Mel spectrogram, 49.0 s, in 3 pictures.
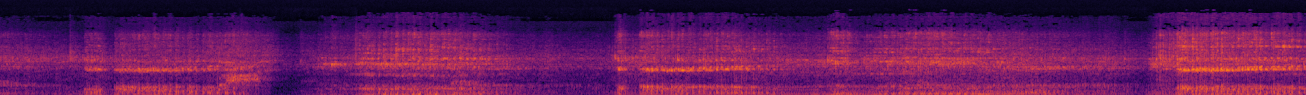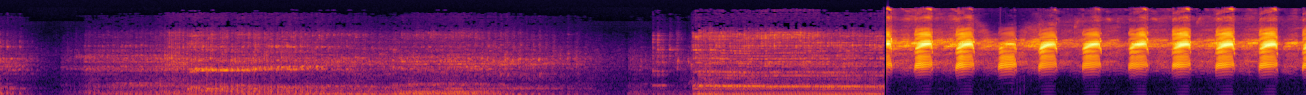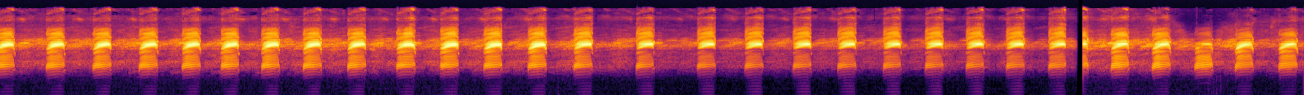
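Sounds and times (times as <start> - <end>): crocodile growling: 0.0 - 27.4
frog croaking: 0.0 - 48.9.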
